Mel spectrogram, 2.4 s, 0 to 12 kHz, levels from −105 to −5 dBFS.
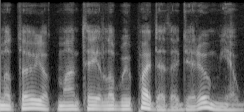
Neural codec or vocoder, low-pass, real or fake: codec, 24 kHz, 0.9 kbps, WavTokenizer, small release; 10.8 kHz; fake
